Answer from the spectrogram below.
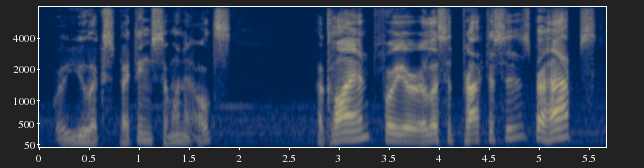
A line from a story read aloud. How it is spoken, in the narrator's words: I scoffed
